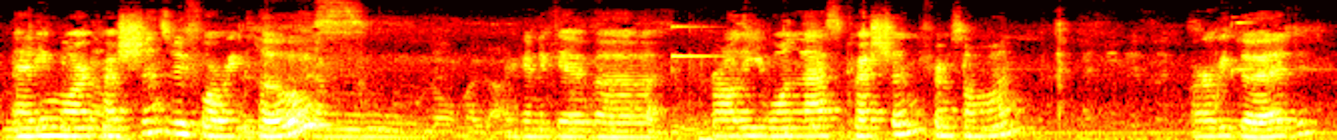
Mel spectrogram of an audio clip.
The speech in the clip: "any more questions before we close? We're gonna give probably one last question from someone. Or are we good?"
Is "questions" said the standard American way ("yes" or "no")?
yes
